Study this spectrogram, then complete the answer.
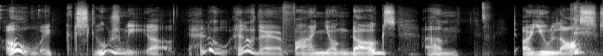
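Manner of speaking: put-on elderly gentleman character voice. A game master voices a robed elderly gentleman in the scene, elderly gentleman voice. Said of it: "an elderly gentleman wearing robes".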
